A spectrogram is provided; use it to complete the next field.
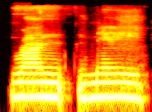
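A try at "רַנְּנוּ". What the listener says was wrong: Not nay. It's ran. Just the n. Ranenu.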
